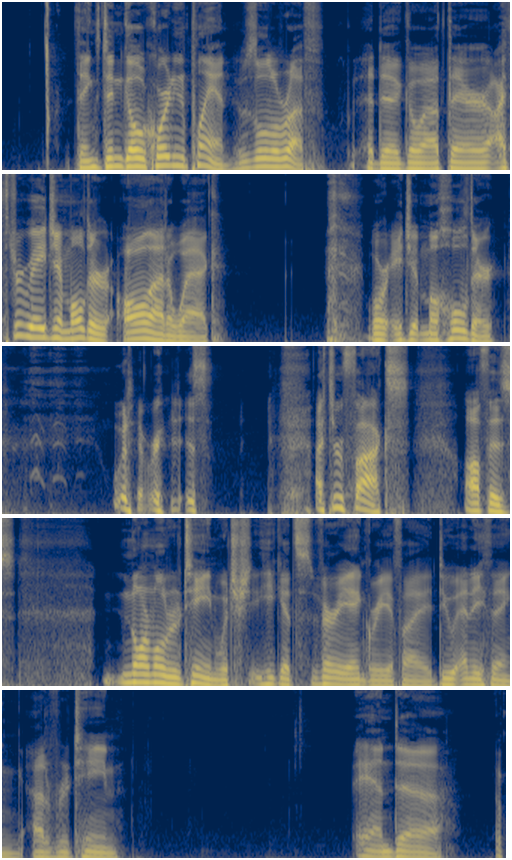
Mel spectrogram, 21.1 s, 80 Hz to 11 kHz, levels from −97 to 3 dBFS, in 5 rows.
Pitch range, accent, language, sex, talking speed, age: 95-120 Hz, American, English, male, 150 wpm, 30-49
